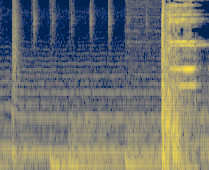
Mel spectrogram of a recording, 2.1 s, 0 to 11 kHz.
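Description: A single pistol shot from a 1941 German Luger in 9 mm about one and a half seconds in, with the ring of the struck steel target in it, over background music with a steady beat.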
